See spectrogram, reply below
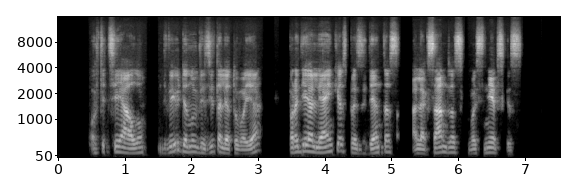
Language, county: Lithuanian, Panevėžys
